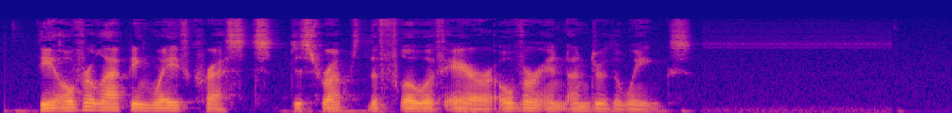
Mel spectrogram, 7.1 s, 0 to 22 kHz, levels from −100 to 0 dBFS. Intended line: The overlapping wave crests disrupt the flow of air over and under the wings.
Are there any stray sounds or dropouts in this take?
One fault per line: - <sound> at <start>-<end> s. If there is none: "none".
none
